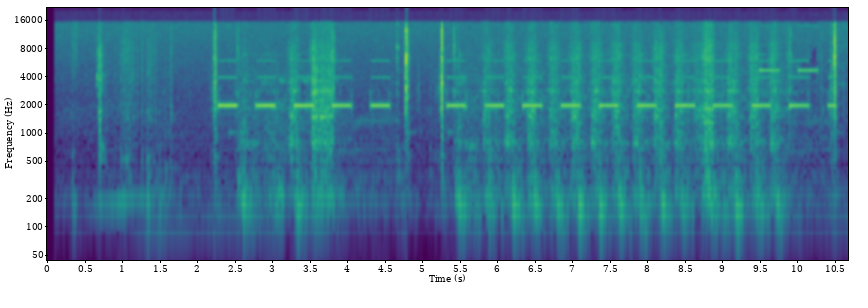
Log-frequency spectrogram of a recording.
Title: 96 eclipse GST Bad starter?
